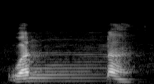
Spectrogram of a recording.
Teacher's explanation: ada lam syamsiyah ya, dan dia ada huruf nun, berarti ada gunnahnya.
